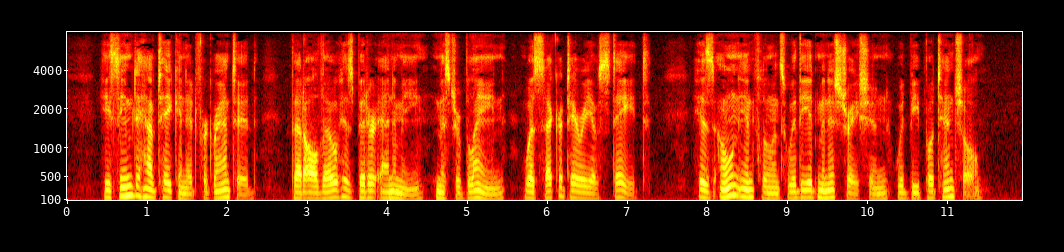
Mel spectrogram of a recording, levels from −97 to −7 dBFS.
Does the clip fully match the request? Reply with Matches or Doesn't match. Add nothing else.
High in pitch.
Doesn't match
